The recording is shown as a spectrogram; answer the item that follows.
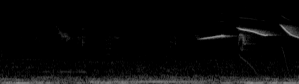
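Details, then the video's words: Rufous-collared sparrow song used to fire up captive tico-ticos: after quiet background twitters, a level thin whistle leads into two bright, steeply falling whistled notes. "CANTO DO TICO TICO MELHOR ESQUENTA DE TICO TICO PRA FOGUEAR ESQUENTAR SEU TICO TICO"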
